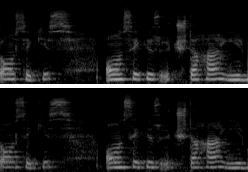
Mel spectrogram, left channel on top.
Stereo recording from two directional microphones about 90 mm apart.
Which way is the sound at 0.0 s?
20° left (ahead or behind).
